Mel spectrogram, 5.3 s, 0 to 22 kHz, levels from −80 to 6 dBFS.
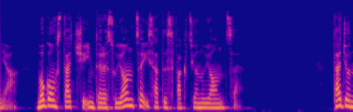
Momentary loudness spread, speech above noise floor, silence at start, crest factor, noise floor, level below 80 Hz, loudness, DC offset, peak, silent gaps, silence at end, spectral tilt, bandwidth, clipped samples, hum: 12 LU; 62 dB; 0 s; 20 dB; -83 dBFS; -66 dBFS; -21 LUFS; under 0.1%; -2 dBFS; none; 0 s; -6.5 dB/octave; 14.5 kHz; under 0.1%; none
